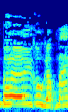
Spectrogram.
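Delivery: high pleading cry; acted kid's scared report; frightened child. Child telling father of seeing a ghost, frightened.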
